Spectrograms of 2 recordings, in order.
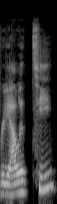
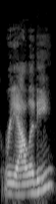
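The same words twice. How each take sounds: First: The middle t sounds like a clear t. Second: The middle t sounds like a soft d. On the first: "instead of" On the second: "we make this tiny d"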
